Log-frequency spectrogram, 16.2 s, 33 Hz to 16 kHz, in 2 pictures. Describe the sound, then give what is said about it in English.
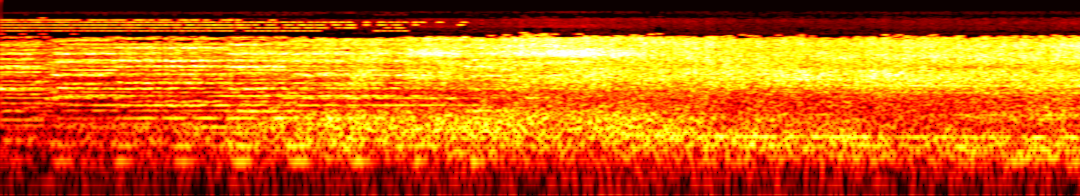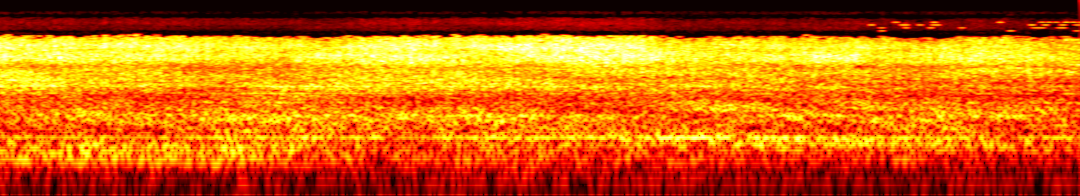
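VC-10 jet airliner engines roar steadily for the whole stretch, a loud, dense rushing rumble with a faint high whine in the opening seconds and no voices. “Every pilot who has ever flown a VC-10 is ecstatic in praise not only of the engines”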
